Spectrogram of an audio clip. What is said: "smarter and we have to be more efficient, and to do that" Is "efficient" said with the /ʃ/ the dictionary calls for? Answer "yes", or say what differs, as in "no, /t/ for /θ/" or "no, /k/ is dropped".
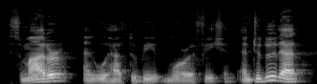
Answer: yes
